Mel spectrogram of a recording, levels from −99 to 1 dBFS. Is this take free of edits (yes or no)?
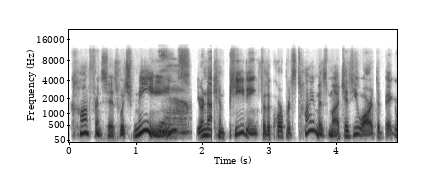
no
